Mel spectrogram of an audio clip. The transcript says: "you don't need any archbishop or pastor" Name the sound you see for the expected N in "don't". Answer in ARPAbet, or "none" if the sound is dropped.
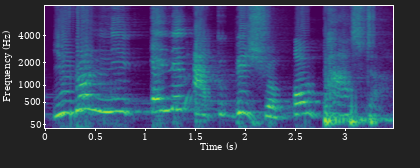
N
